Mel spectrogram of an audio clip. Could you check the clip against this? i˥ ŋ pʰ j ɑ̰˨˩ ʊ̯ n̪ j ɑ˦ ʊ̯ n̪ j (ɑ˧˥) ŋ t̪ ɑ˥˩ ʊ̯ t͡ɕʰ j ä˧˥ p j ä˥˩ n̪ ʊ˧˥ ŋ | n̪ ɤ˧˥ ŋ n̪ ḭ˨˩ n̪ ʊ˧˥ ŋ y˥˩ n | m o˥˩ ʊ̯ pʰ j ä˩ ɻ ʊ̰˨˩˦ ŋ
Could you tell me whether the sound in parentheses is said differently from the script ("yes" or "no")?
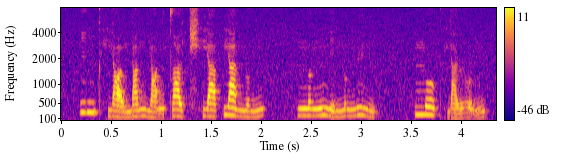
yes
